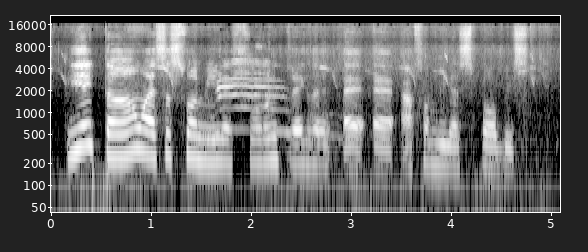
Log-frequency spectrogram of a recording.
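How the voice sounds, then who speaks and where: Swinging very widely in pitch, a woman talks in a fairly high voice. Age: 60s. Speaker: quilombo community leader and terreiro caretaker. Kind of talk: oral history interview. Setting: on location at a terreiro in the quilombo. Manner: hesitant, many fillers and repetitions.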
